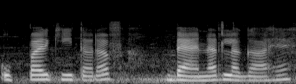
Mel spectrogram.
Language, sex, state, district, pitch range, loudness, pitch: Hindi, female, Uttar Pradesh, Lucknow, 195-220 Hz, -18 LUFS, 215 Hz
